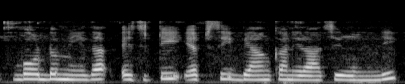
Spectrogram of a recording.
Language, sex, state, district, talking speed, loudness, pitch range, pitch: Telugu, female, Telangana, Mahabubabad, 105 wpm, -15 LUFS, 210-235 Hz, 220 Hz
